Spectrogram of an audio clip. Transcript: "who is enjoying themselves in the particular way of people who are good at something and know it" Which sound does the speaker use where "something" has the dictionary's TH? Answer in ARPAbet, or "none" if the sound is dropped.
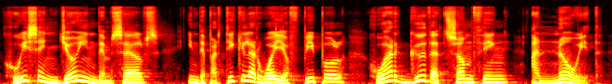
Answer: TH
